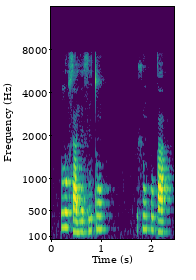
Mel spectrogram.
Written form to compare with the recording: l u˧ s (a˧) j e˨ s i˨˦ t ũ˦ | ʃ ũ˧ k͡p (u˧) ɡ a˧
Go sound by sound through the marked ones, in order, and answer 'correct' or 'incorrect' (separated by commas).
incorrect, correct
